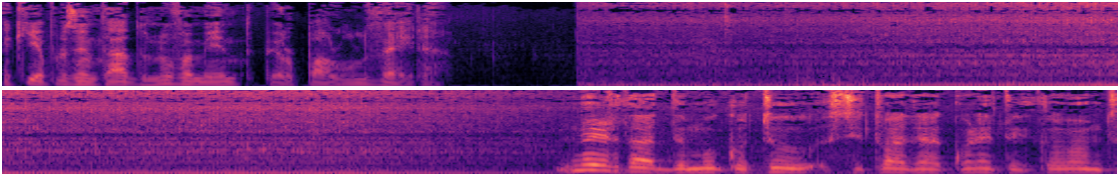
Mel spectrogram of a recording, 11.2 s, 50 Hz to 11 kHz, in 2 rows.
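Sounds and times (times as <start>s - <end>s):
speech: 0.1s - 2.3s, 8.4s - 11.1s
tractor engine preparing farmland: 2.9s - 11.1s.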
